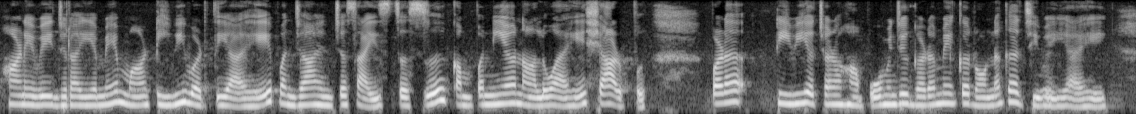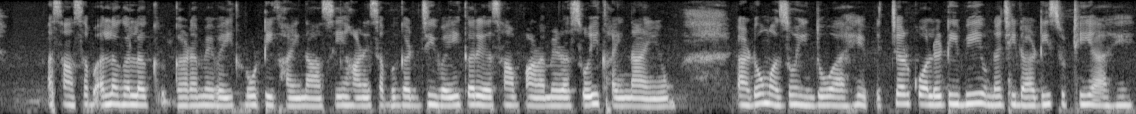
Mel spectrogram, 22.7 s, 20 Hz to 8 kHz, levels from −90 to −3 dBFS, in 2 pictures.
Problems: none marked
